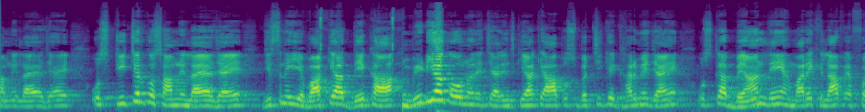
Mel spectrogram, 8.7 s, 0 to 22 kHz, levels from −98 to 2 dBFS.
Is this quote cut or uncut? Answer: cut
